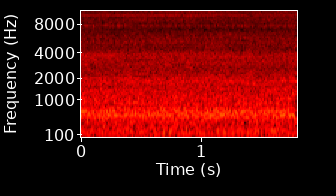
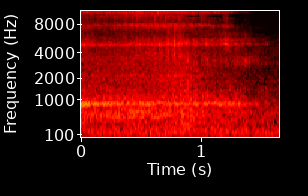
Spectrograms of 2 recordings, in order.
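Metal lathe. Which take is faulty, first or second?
second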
